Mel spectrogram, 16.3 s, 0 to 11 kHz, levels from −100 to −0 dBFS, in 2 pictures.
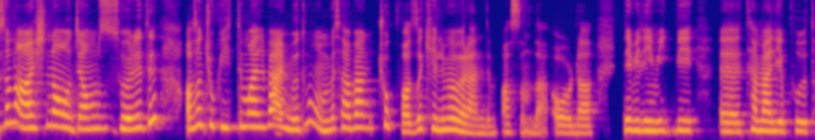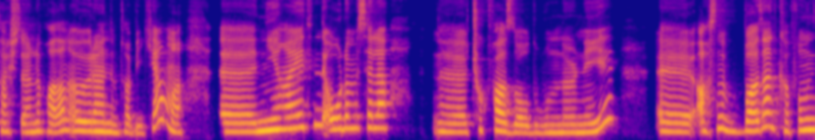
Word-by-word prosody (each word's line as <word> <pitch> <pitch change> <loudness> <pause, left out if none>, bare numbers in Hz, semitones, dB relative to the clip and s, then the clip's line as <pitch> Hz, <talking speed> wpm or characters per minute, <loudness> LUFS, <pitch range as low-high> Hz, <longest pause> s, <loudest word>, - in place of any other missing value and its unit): sonra 405 +1 +3
aşina 295 +4 +5
olacağımızı 275 -2 0
söyledi. 275 - +3 0.3
Aslında 370 - +2
çok 350 -2 -3
ihtimal 320 +1 +1
vermiyordum 290 +1 +2
ama - - -1
mesela 280 +4 0
ben 300 -1 +1
çok 355 0 -4
fazla 205 +5 +1
kelime 260 -1 +1
öğrendim 175 -8 0
aslında 195 0 -8
orada. 175 -1 -3 0.3
Ne 245 0 +2
bileyim 230 -1 +2
ilk 225 -1 -5
bir, 235 -1 -2 0.3
eee, 210 -1 -1
temel 230 -1 +3
yapı 220 0 -1
taşlarını 210 -1 -5
falan 215 +3 +1
öğrendim 220 -4 +2
tabii 185 -3 -8
ki - - -2
ama, 195 -3 -1 0.4
eee, 205 0 +1
nihayetinde 280 +7 +3
orada 270 +3 +2
mesela, 290 0 0 0.4
eee, 200 -2 -3
çok 240 - -8
fazla 215 -6 +3
oldu 175 0 -4
bunun 185 +1 -3
örneği. 190 - -1 0.5
Eee, 205 -2 -1
aslında 220 -4 -1
bazen 230 +8 +4
kafamın 245 +3 0
230 Hz, 160 wpm, -22 LUFS, 205-285 Hz, 0.5 s, aşina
